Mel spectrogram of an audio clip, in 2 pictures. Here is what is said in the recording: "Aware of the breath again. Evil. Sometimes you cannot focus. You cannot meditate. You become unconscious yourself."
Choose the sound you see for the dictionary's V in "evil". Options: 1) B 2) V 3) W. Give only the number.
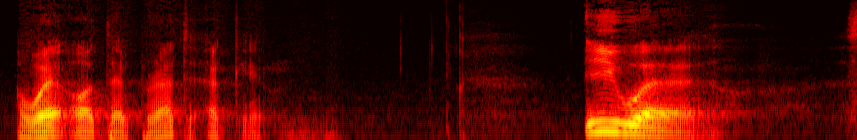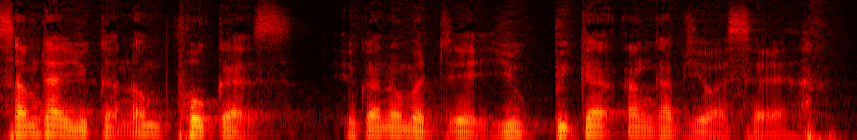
3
